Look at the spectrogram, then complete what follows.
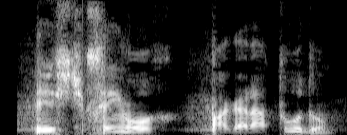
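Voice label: pay, Brazilian Portuguese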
